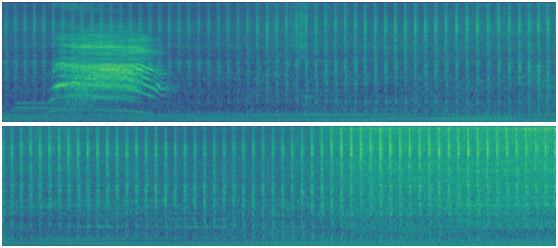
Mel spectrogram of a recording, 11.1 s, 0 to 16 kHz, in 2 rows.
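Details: 2013 BMW 320i with N20 engine after start-up: loud, sharp, even tick about three to four times a second that quickens as revs rise; source unknown.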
